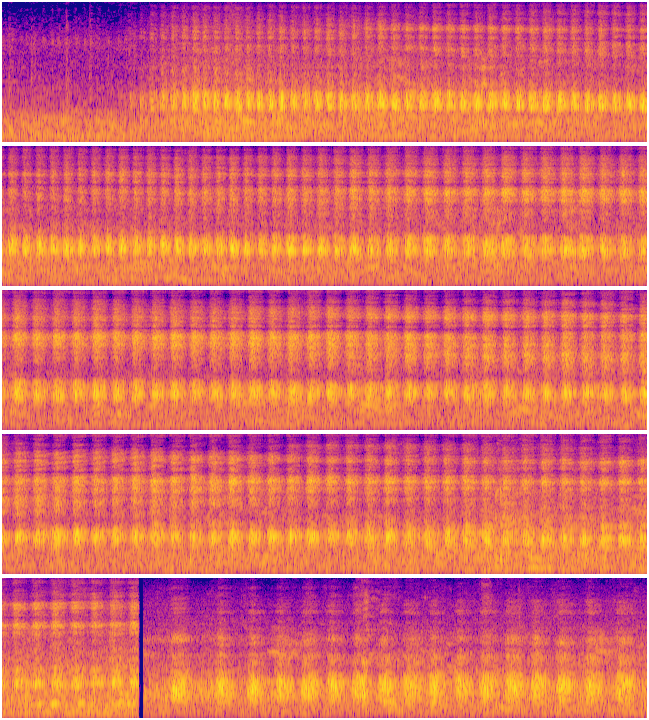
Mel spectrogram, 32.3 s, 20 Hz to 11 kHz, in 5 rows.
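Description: Model steam locomotive running, with quick, even exhaust beats over a continuous steam hiss. About 27 seconds in the sound changes to slower, more widely spaced beats.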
